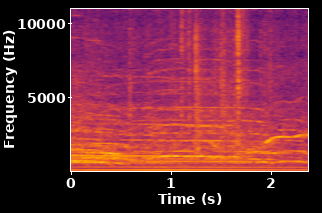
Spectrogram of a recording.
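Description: Concert crowd cheering, whooping and whistling between songs, over a steady low drone from the stage.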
